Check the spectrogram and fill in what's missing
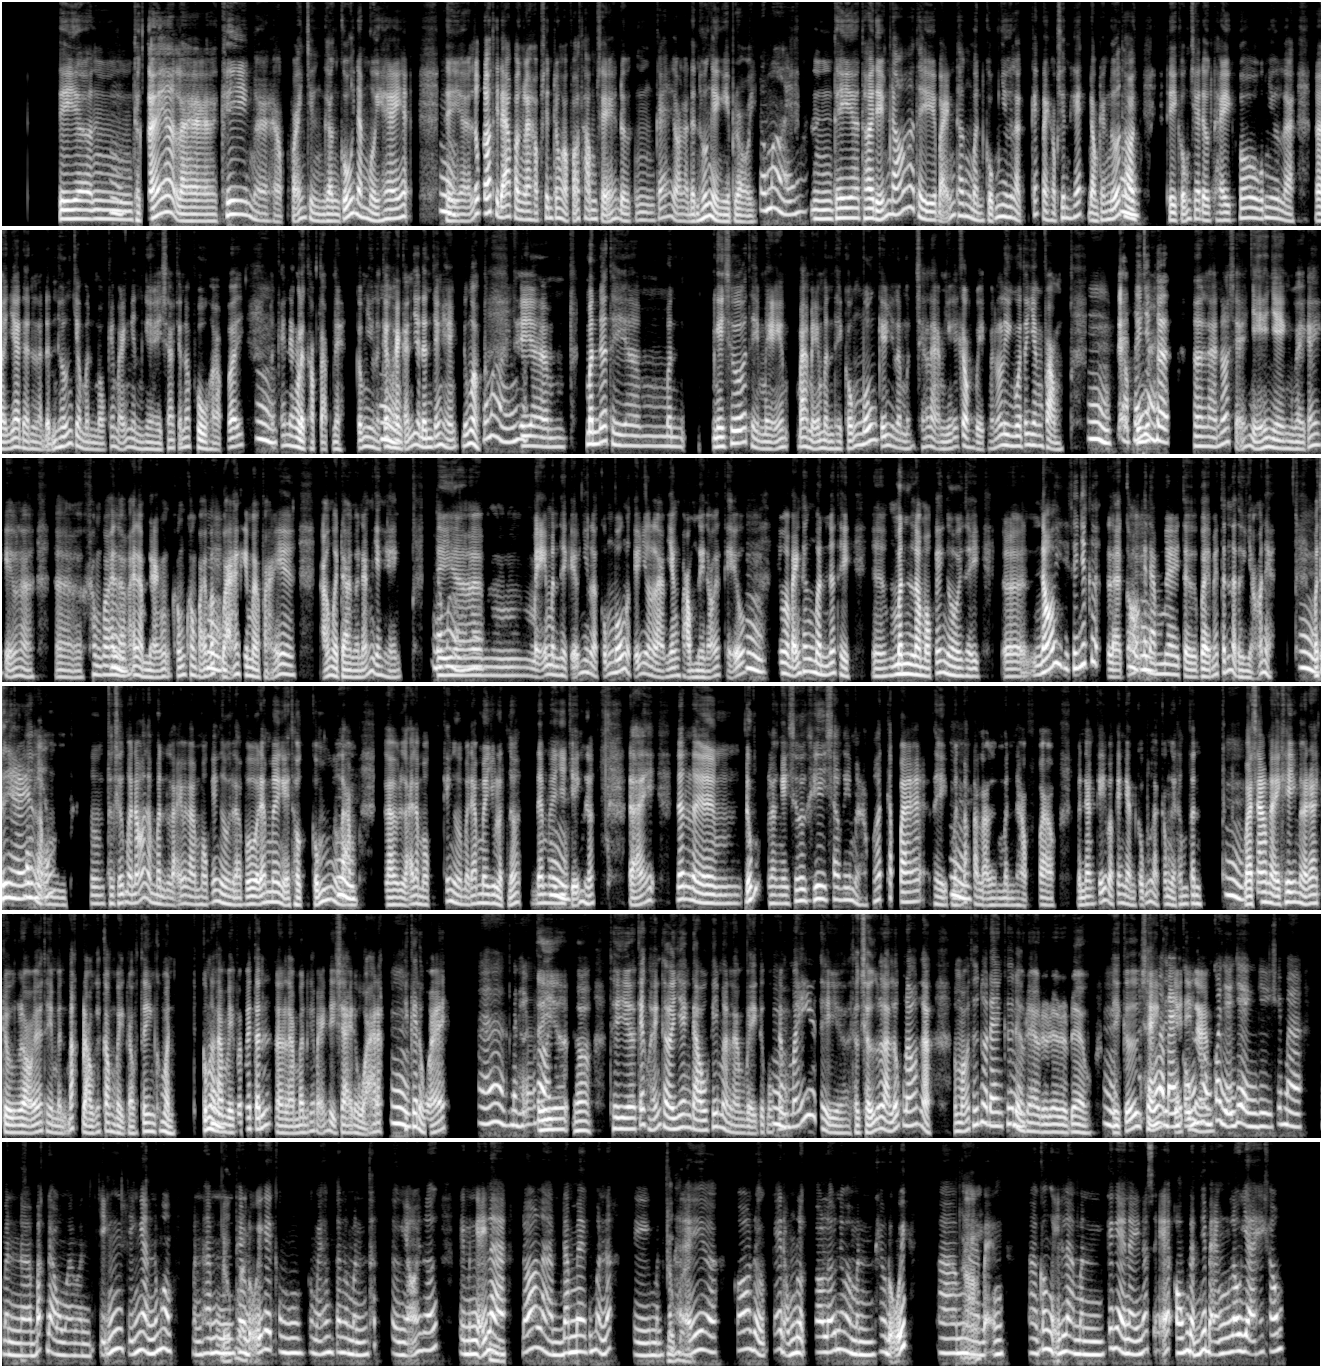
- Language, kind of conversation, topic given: Vietnamese, podcast, Bạn nghĩ thế nào về việc theo đuổi đam mê hay chọn một công việc ổn định?
- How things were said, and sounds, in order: tapping; other background noise; in English: "design"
